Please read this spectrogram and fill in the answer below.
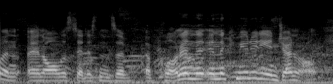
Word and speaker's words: Kelowna: The city is Kelowna. Kelowna, okay.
